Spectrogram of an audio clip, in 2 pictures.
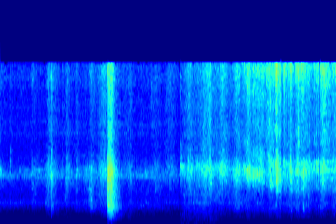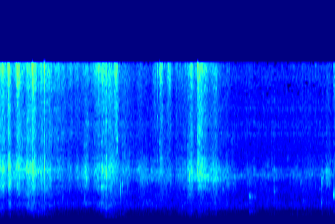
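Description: Faint hiss with scattered small ticks from a double boiler on a gas stove, the water beneath heating to melt chocolate. The hiss swells for a few seconds in the middle, and there is one sharper click about a second and a half in.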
